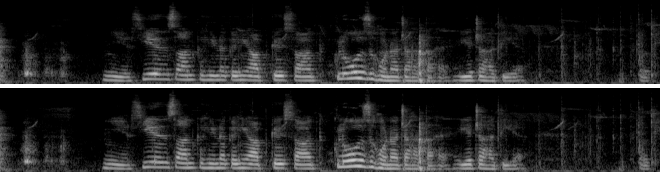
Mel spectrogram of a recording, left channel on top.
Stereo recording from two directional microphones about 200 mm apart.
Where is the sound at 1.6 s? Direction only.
35° right (ahead or behind).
